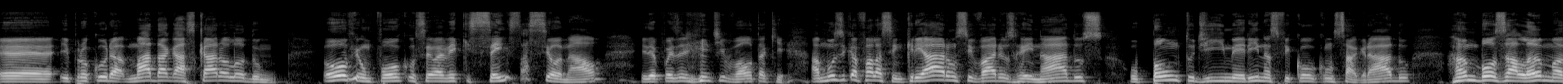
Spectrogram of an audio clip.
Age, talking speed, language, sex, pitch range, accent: 30-49, 125 wpm, Portuguese, male, 130-165 Hz, Brazilian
